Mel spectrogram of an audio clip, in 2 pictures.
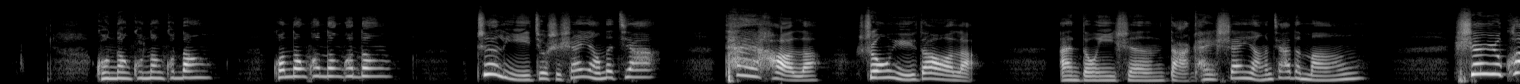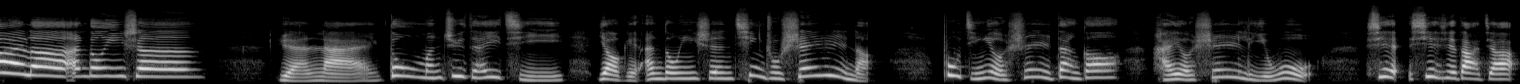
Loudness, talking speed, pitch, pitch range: -18 LUFS, 165 characters per minute, 290 Hz, 235-355 Hz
